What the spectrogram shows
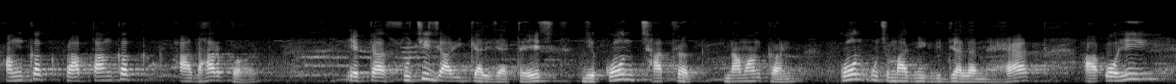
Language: Maithili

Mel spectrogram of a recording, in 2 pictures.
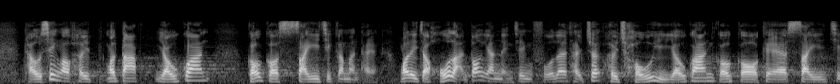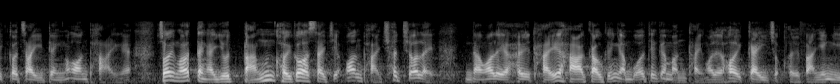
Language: Cantonese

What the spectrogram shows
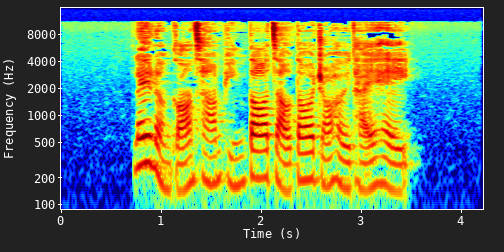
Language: Cantonese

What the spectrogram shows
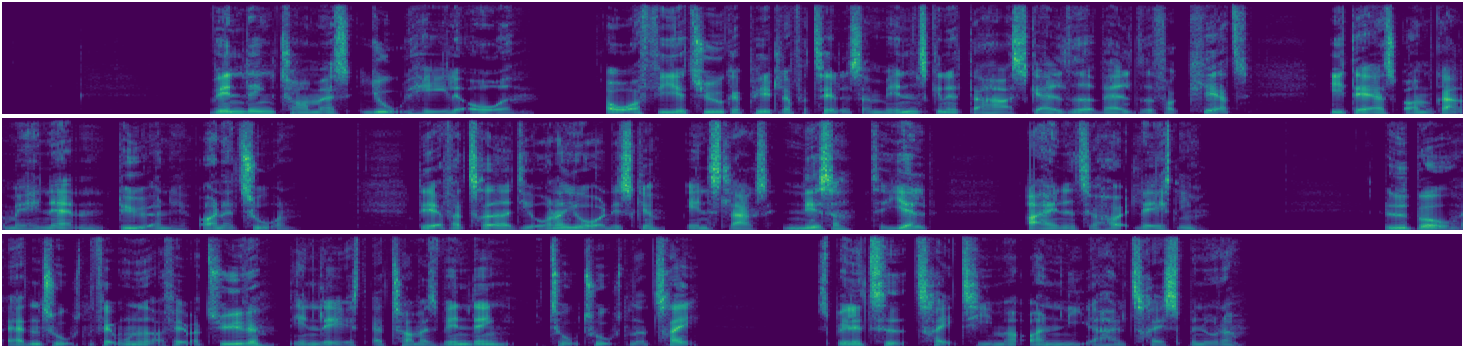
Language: Danish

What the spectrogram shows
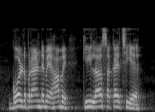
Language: Maithili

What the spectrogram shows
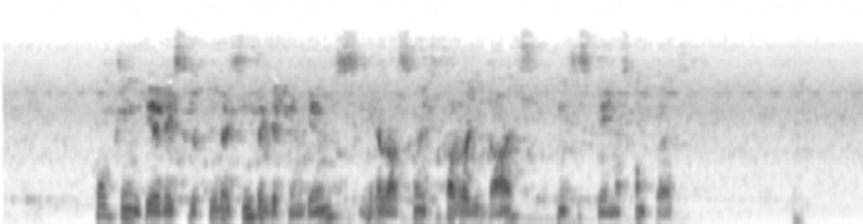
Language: Portuguese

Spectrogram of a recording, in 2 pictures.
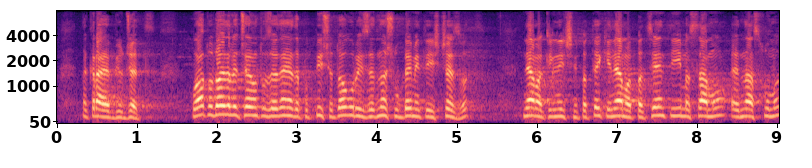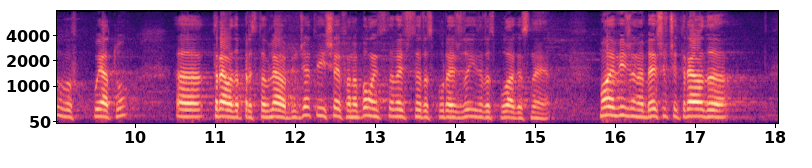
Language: Bulgarian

